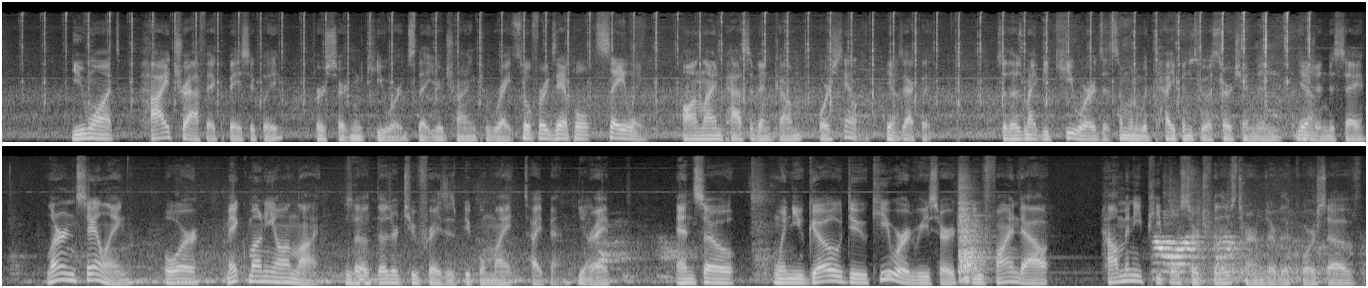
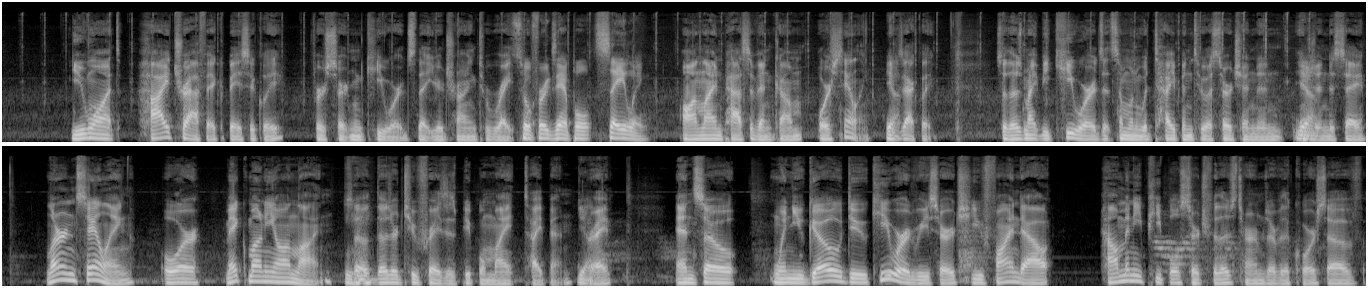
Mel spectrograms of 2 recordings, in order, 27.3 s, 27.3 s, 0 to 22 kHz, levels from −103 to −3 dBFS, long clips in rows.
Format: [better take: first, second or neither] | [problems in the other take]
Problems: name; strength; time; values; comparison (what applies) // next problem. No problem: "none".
second | household noises; loud; throughout; 5 dB below the speech; faint in the second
